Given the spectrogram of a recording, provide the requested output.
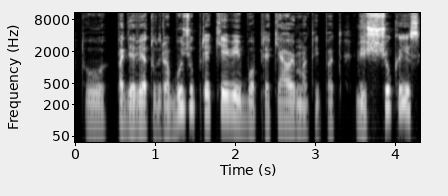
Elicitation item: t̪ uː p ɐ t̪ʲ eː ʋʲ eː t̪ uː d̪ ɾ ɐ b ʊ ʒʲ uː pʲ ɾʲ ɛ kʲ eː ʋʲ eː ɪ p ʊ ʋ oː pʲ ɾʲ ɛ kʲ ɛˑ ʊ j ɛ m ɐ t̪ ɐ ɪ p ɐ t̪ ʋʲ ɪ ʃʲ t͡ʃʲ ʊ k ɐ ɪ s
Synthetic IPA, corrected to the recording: t̪ uː p ɐ d̪ʲ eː ʋʲ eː t̪ uː d̪ ɾ ɐ b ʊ ʒʲ uː pʲ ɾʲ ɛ kʲ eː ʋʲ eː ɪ b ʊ ʋ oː pʲ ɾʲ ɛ kʲ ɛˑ ʊ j ɛ m ɐ t̪ ɐ ɪ p ɐ t̪ ʋʲ ɪ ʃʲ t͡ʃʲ ʊ k ɐ ɪ s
